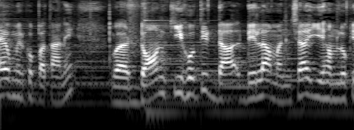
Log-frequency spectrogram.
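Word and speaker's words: Don Quixote: वहाँ पे इसका प्रोनाउंसिएशन डॉन की होती है आई गेस और यहाँ पे हम लोग क्विक्जॉटिक भी बोलते हैं तो दोनों प्रोनाउंसिएशन चलता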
